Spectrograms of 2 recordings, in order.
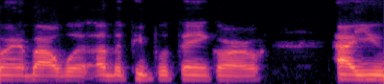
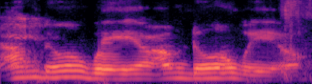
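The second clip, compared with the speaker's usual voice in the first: mocking old woman voice, higher; 3 semitones higher than usual. Mimicking another speaker's reply to a greeting: imitating someone sounding like an old woman. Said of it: "that's how you sound, like an old woman".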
